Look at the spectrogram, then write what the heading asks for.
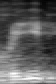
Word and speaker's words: read: Read, the spelling is the same in the past, but the pronunciation is different. Read, the past for read is read.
